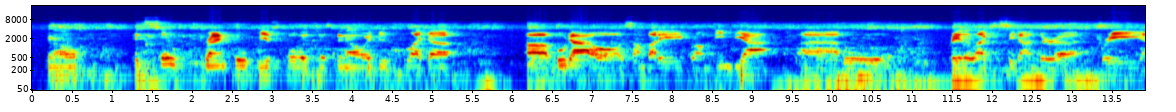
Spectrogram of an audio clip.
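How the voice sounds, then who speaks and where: Long, frequent pauses break up this very slow delivery in a Finnish accent, with big swings in loudness. Background noise is noticeable throughout. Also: man. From Finland. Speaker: vlogger. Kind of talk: casual monologue. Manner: hesitant, many fillers.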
